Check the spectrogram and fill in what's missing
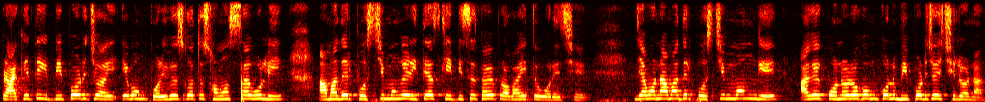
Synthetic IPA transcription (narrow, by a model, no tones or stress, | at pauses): pɾakɾit̪ikbipoɾd͡ʑɔeeboŋpoɾibeʃ̬ɡɔt̪oʃɔmoʃːaɡuli | amad̪eɾpost͡ɕimbɔŋɡeɾit̪iɦaskebiʃeʃbʱabepɾobʱaɦit̪okoɾet͡ɕʰed͡ʑɛmonamad̪eɾpost͡ɕimbɔŋɡe | a̰ɡekonoɾɔkomkonobipoɾd͡ʑɔet͡ɕʰilona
